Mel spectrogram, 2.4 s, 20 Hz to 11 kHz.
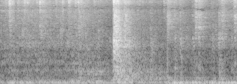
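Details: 1953 Chevy 3800 truck, fully rebuilt, after cleaning spark plugs and suspected cooked coil or points: deep, low rumble at steady idle with one brief clatter; runs and idles fine, possibly too much choke.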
